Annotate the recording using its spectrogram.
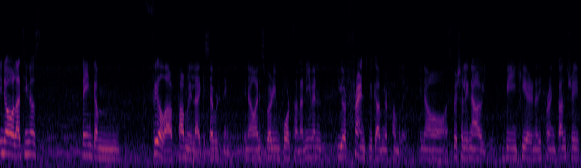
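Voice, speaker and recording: A woman with a fairly low pitch and a strong Argentine accent talks at a fairly quick pace with ordinary pitch variation, broken by long, frequent pauses. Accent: thick Argentine Spanish. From Argentina, Santa Fe. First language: Spanish. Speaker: sports mental performance coach. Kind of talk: interview. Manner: halting.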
